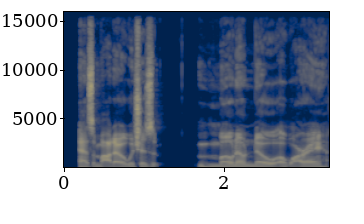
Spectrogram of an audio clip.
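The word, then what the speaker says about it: mono no aware: And then I also wanted to say they have a motto, the band as a motto, which is mono no Aare I believe is how you say it.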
